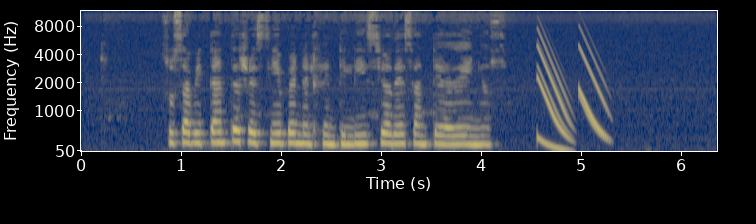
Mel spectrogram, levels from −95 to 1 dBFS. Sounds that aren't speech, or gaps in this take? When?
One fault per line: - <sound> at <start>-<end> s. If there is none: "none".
- chirp at 4.6-5.3 s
